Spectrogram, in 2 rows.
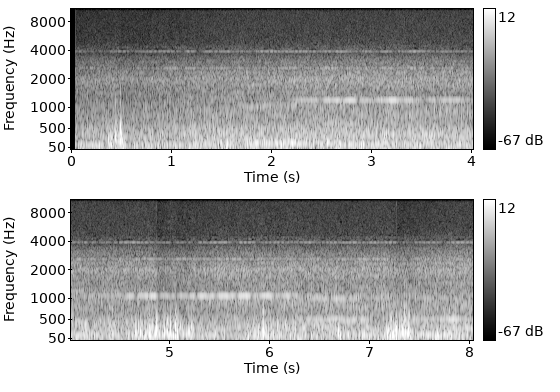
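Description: Boeing 767 airliner's jet engines running: a steady rumble with a faint whine held on a few steady pitches, joined by a few short thumps.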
